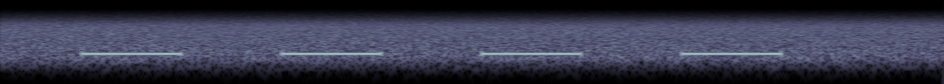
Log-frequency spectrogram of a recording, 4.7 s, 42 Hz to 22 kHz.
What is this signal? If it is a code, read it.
Telephone call progress tone (single-tone plan, as in Europe, Japan and elsewhere), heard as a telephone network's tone, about 400 Hz, 0.5 s on and 0.5 s off, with phone line noise. Busy tone.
